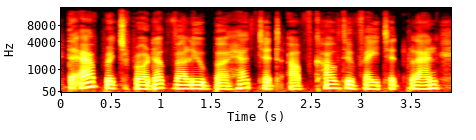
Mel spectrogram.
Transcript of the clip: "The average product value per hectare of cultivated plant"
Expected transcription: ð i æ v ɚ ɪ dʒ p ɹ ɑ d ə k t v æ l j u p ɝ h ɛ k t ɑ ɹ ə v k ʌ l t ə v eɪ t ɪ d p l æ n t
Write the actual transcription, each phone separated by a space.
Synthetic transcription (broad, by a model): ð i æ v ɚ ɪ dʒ p ɹ ɑ d ə k t v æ l j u b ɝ h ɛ t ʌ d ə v k ʌ l t ə v eɪ t ɪ d p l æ n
